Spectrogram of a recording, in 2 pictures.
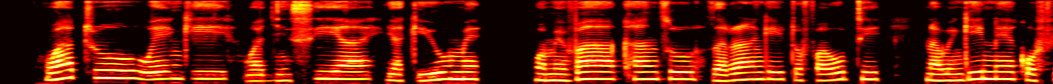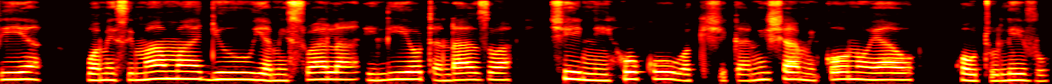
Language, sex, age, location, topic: Swahili, female, 25-35, Mombasa, government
